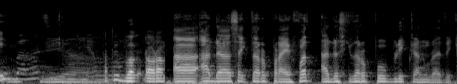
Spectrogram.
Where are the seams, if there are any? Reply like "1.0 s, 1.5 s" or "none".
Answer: 1.7 s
